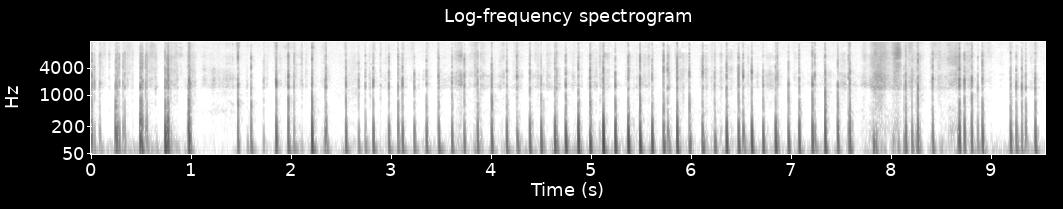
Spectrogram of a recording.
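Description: A small, thick, round cork coaster held between both hands is tapped fast with the fingertips, giving a rapid run of about sixty dull, low thuds with no ring. The taps come roughly four per second in a loose rhythm, with a brief pause near the start and another near the end.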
